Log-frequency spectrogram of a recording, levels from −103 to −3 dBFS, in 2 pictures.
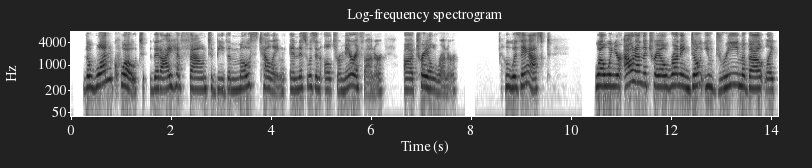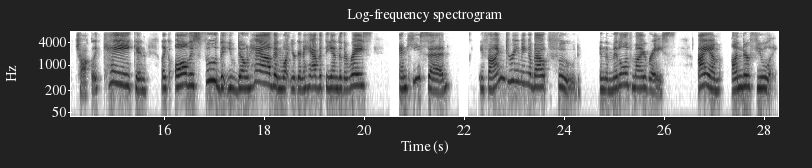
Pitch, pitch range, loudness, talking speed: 255 Hz, 225-280 Hz, -21 LUFS, 160 wpm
